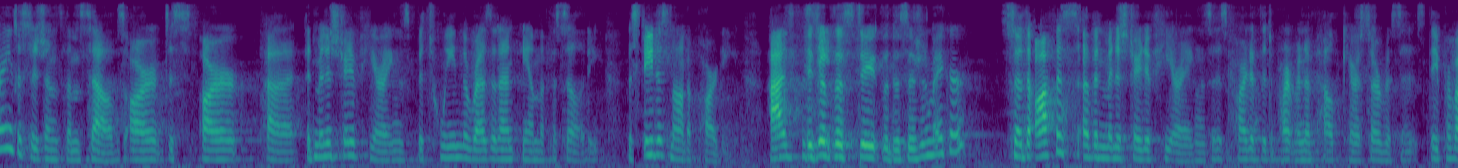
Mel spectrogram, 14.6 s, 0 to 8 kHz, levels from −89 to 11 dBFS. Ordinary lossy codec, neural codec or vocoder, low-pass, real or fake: AAC, 32 kbps; codec, 24 kHz, 6 kbps, HILCodec; 7.2 kHz; fake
